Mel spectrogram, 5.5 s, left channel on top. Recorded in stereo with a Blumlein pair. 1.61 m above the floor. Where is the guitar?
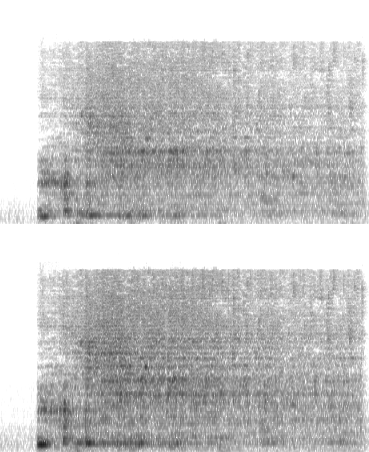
I don't hear a guitar.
